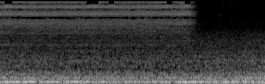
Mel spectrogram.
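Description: Compressed air hisses steadily from a loose air hose during a machine spindle change, a loud, continuous spray-like rush that stays constant throughout with nobody speaking.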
